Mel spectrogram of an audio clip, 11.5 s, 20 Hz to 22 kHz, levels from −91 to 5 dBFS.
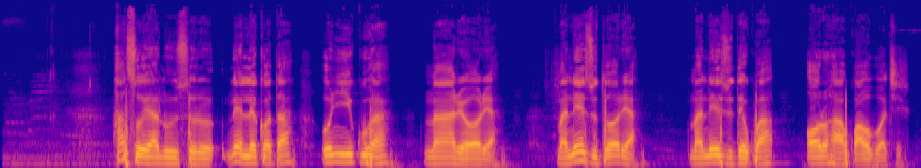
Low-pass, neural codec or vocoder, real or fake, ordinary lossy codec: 19.8 kHz; none; real; MP3, 96 kbps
